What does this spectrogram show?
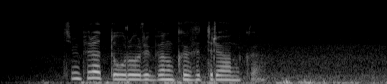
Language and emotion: Russian, sad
